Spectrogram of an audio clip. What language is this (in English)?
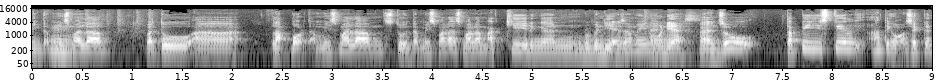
Malay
